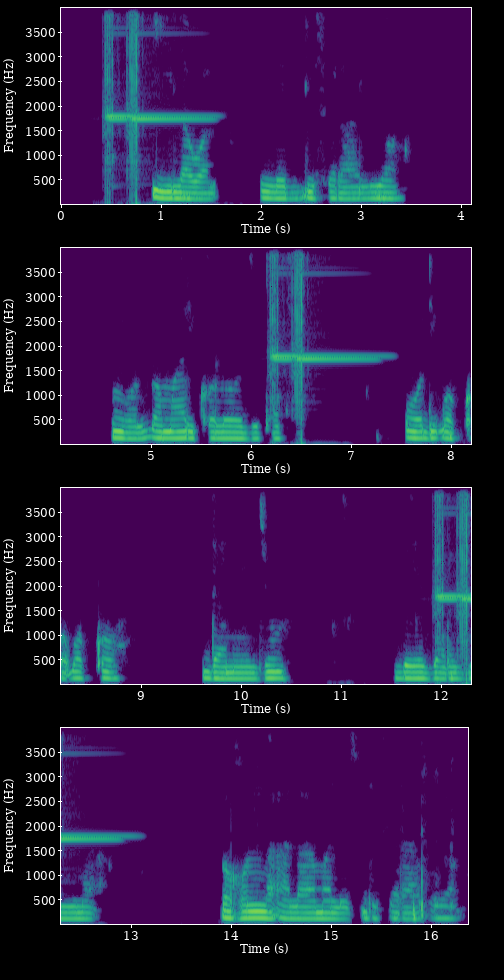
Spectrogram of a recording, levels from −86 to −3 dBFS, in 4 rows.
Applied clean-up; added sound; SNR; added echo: classical method Wiener filter.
